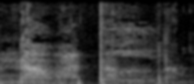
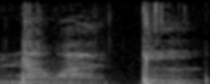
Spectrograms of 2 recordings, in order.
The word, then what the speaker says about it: Nahuatl: So Nahuatl has a very common noise in the language, which is TL. Pronounce it like t-t-t, like that. T-t. So Nahuatl, Iztaccíhuatl, Popocatépetl.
